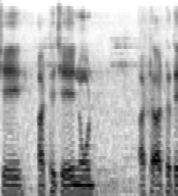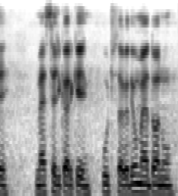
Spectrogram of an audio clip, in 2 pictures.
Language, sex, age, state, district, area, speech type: Punjabi, male, 18-30, Punjab, Kapurthala, rural, spontaneous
